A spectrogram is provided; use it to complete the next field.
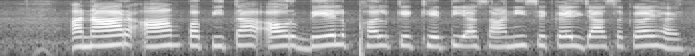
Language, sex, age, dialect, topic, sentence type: Magahi, female, 18-24, Southern, agriculture, statement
